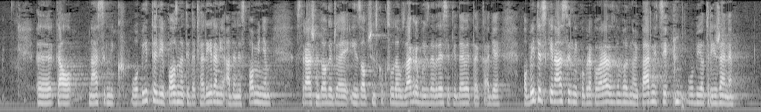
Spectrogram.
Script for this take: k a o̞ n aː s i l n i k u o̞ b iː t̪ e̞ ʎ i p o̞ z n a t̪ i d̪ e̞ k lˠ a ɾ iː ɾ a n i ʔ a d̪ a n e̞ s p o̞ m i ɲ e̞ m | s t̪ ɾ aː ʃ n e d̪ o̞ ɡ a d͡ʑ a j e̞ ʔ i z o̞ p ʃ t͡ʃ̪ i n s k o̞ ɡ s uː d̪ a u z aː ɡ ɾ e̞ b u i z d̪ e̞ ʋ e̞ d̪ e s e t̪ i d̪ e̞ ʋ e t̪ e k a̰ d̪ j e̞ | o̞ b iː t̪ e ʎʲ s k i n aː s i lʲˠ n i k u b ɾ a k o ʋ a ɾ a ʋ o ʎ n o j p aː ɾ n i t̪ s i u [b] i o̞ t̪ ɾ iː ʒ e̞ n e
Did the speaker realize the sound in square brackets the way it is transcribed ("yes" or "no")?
yes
